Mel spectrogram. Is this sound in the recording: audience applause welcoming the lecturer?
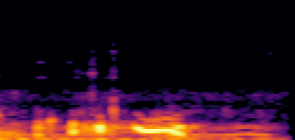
no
